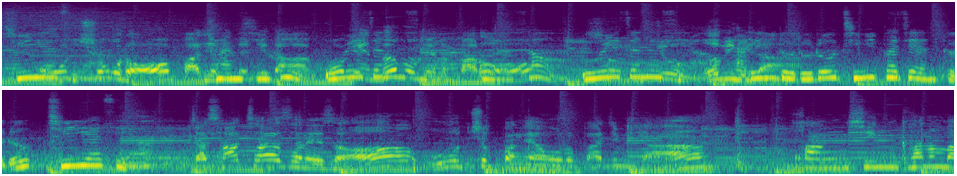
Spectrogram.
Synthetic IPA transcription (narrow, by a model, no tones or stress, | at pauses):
t͡ɕiiɦat͡ɕʰuɡɯɾop͈ad͡ʑiaŋɕʰiduuwed͡ʑʌnʌmɯmjʌnɯnpaɾosʰʌ | uwed͡ʑʌnɯɯbiaɾindoɾuɾot͡ɕimipʰad͡ʑiantʰoɾok̚t͡ɕuiɦasʰejo̰ | t͡ɕasʰat͡ɕʰas̬ʰʌne̞s̬ʰʌ̰ut͡ɕʰuk̚p͈aŋjaŋɯɾop͈ad͡ʑimɲida̰ | kʰwaŋɕʰinkʰanɯnm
